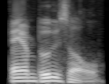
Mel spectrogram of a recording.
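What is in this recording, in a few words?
"bamboozle", American English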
